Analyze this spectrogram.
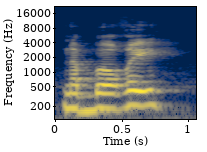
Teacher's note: با ساکن ہے, حرف قلقلہ میں سے ہے, قلقلے کے ساتھ ادا کیا جائے گا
